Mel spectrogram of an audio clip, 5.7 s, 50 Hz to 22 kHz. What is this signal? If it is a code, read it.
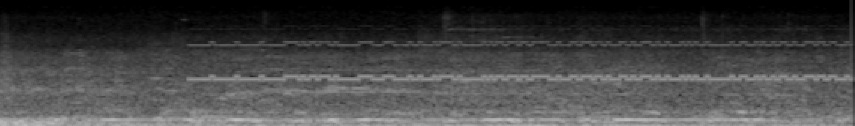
RTTY (45.45 baud, 170 Hz shift), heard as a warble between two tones, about 1800 Hz centre, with street noise. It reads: OM3S TU UA6WFP …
